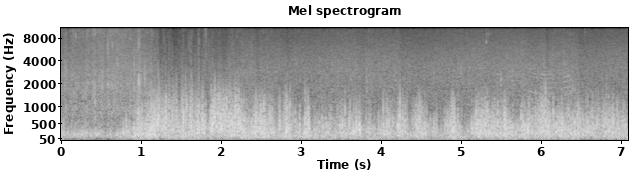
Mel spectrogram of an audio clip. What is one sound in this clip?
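A river rushes nearby.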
